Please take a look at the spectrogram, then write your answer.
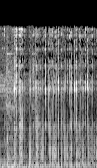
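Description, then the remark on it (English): An ice ball spinning in a whiskey glass: a steady, rumbling roll with a faint glassy ring and quick clicks scattered throughout, fairly loud and with no voices. “Yeah, it's an ice ball in a whiskey glass.”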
